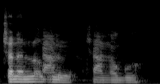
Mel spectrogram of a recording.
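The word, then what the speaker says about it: Çalhanoğlu: Shanahaglu, how do you say his name? – Chanoglu.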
